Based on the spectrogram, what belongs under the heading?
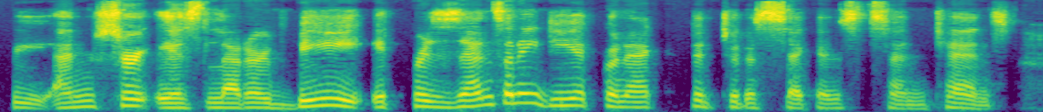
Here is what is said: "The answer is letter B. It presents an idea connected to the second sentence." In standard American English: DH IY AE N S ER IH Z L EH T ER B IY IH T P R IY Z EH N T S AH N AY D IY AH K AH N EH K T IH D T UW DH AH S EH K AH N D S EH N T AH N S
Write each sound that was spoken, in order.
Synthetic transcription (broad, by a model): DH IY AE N S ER IH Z L EH T ER B IY IH T P R IY Z EH N T S AH N AY D IY AH K AH N EH K T IH D T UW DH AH S EH K AH N D S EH N T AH N S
